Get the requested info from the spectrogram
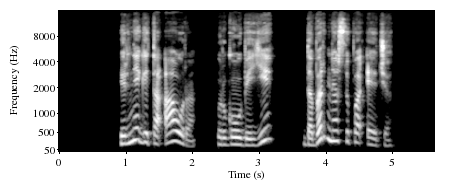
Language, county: Lithuanian, Šiauliai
